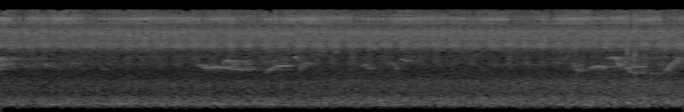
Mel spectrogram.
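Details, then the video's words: Constant sizzling buzz of cicadas over a summer meadow, even and continuous, joined by a few quick chirps and a rising bird whistle near the end. "Summertime and Cicada Ambience"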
